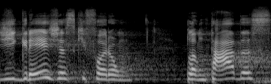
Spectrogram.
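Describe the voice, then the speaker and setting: A woman speaks in a raised, projected voice at a fairly slow pace. Noticeable background noise sits under her. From Brazil, interior of São Paulo state (Birigui). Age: 20s. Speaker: missionary. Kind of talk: church missions talk.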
